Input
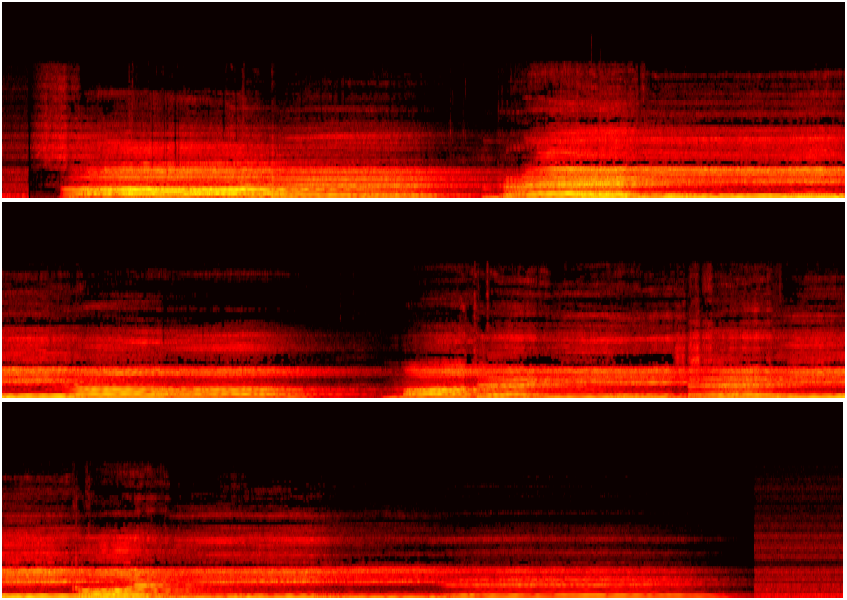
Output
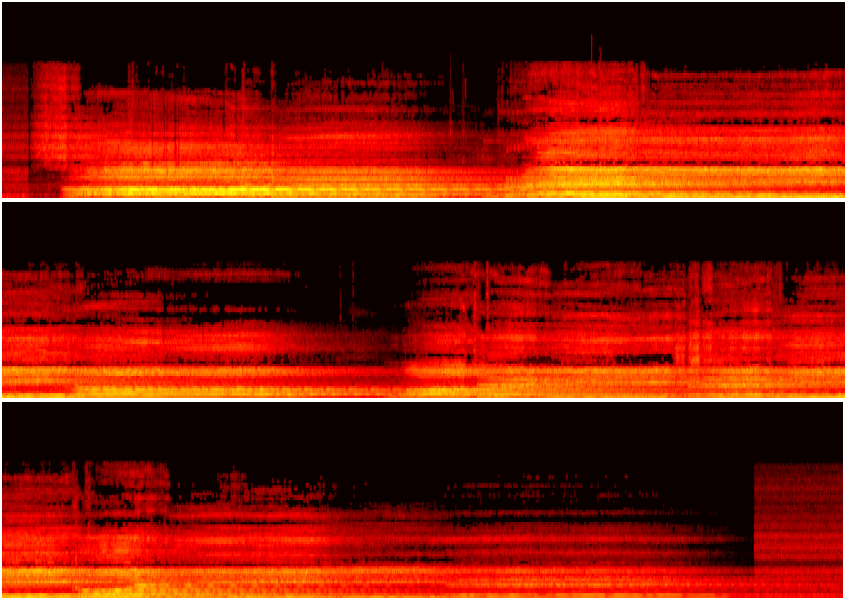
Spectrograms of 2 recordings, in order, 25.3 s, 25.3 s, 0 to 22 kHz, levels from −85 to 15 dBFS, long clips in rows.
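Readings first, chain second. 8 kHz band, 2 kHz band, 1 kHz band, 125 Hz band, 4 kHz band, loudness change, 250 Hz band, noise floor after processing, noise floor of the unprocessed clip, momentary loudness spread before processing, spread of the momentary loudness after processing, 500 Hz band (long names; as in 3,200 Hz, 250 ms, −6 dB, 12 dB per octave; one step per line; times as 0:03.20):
+10.5 dB, +5.0 dB, +4.5 dB, 0.0 dB, +7.0 dB, +4.0 dB, +0.5 dB, −44 dBFS, −49 dBFS, 17 LU, 17 LU, +2.0 dB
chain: high-shelf EQ 2,800 Hz +12 dB
notch filter 770 Hz, Q 12
delay with a band-pass on its return 222 ms, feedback 81%, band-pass 860 Hz, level −6 dB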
